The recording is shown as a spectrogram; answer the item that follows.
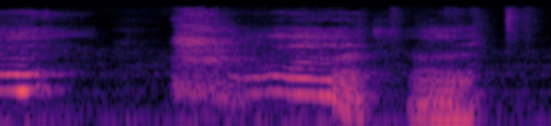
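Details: A boxer dog 'talks' to a miniature schnauzer puppy in drawn-out, wavering whines and groans that slide down in pitch.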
